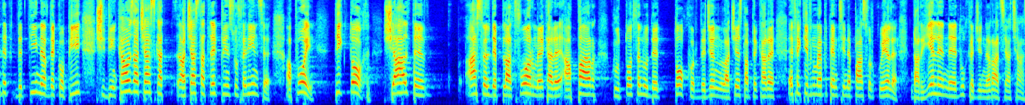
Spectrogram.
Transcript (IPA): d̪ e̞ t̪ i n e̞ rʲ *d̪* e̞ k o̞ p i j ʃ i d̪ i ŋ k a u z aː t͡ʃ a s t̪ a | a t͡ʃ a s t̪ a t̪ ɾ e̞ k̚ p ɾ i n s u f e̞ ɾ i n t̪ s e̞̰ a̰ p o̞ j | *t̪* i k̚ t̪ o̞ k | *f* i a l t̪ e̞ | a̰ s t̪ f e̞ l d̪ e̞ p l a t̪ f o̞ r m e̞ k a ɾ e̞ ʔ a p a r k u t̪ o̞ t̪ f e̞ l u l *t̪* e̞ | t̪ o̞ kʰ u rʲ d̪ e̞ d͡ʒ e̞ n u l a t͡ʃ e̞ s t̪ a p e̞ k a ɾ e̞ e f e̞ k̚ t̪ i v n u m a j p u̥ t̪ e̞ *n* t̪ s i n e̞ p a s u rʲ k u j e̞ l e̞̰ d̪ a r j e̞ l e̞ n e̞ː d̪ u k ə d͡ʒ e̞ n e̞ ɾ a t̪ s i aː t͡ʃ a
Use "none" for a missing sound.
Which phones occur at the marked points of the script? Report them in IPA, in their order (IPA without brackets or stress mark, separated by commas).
d̪, t̪, ʃ, d̪, m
